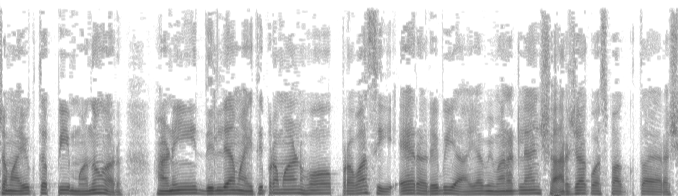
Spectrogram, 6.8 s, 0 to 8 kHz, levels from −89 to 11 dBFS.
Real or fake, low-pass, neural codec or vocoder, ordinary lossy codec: real; none; none; none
